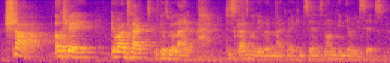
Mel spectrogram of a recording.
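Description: Her loud bass voice is expressive and quick, and a little hiss or hum runs under it. This young adult vlogger is telling a chatty, slangy storytime in a large living room, captured by a fixed camera across the room that adds roomy echo.

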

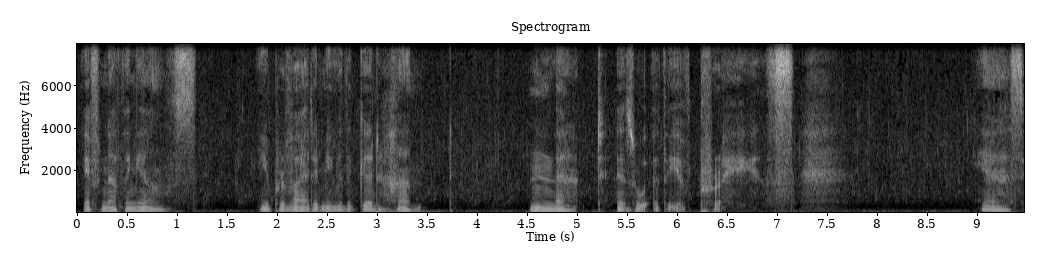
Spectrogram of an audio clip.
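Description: In an ASMR roleplay, a man plays a menacing, possessive male spider monster, his lowish voice breathy and often dropping to a whisper. He speaks slowly and formally, softly taunting, with a calmly menacing mood.

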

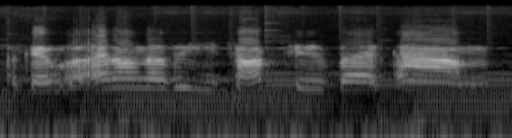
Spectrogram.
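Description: A woman's voice: lowish voice, steady tone, a little fast, bright, forceful tone. A woman working as a store employee, giving polite, puzzled customer service over a telephone line. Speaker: store employee answering phones. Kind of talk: customer service phone talk. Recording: phone line, faint music behind.

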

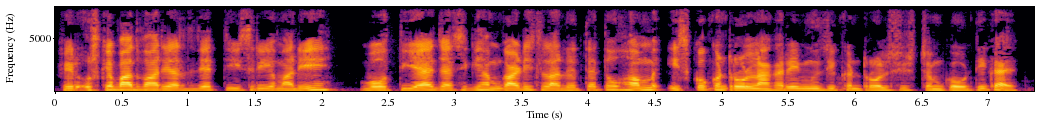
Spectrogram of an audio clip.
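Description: This car channel host is a young man with a voice on the high side. The recording is dry and was made on a phone inside a parked car. He rambles through driving tips in a casual how-to style, repeating himself and dropping "theek hai" over and over.

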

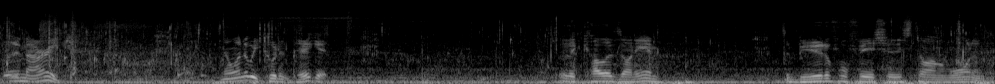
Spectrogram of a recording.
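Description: An Australian man shouts excited commentary into an action camera on a fishing boat at sea. He talks loudly and swears casually, with a mid-range voice. Wind, water and the engine roar clearly behind him. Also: medium pitch, a little slow, long pauses. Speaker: fishing vlogger. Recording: outdoor boat noise.

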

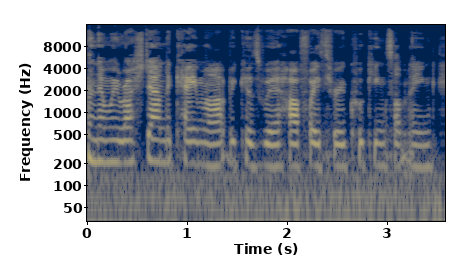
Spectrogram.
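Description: A woman, chatting casually to camera as a lifestyle vlogger, relaxed and friendly. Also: medium pitch, fairly quick, slight background noise, rough recording. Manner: chatty and relaxed, talks straight to viewers. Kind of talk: casual vlog chat to camera. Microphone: handheld camera at arm's length.

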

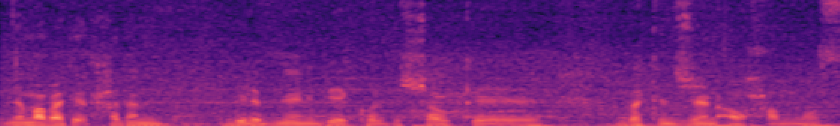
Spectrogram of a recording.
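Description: A man's voice: on the low side, racing, background noise. A man in his thirties with a Lebanese Arabic accent, judging dishes on a cooking competition in a TV studio. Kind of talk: casual critique. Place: bright indoor TV studio set.

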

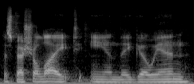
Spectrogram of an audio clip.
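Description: Speaking at normal speed with a completely flat delivery, a medium-pitched, slightly bright man's voice is heard over slight background noise. He is a farm bureau representative in his fifties, a guest in a small radio studio, earnestly explaining programs and often restarting his words, using a boom-arm studio microphone and headphones.

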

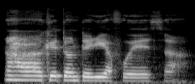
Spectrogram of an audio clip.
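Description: A man giving casual live commentary over his own gameplay, excitable and prone to high shouts when things go wrong. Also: unhurried.

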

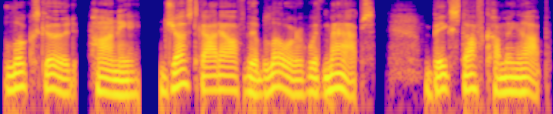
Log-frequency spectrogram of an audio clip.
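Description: A man reading the lines of a vain, self-absorbed male actor in a showy, smooth manner within an audiobook. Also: lowish voice, slow pace, no echo. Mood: smooth-talking.

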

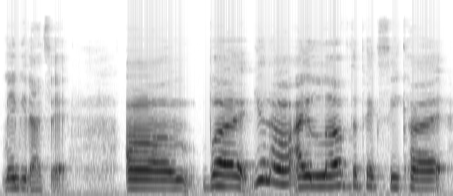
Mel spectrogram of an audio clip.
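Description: A beauty vlogger in her late thirties with a Southern US accent from Florida does her makeup in a small bedroom, chatting to viewers in a casual get-ready-with-me video. She rambles, laughs often, and calls her viewers "you guys," speaking slowly in a creaky, medium-pitched voice toward a camera set close in front of her.

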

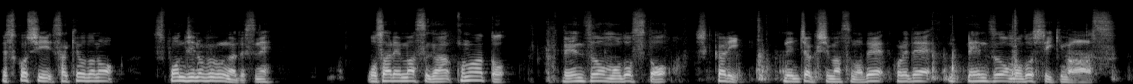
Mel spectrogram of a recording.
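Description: A man giving a polite, measured, step-by-step how-to narration on fitting car parts, marking each step with a short "hai". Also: a little high, a little mellow, slight background noise. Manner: polite, measured, repeats "hai" between steps. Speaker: product installation instructor.

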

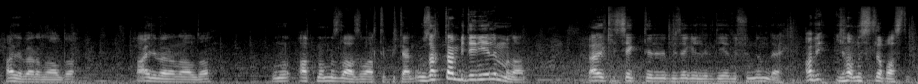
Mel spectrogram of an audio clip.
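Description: A young gaming YouTuber gives live commentary on his gameplay, slightly high-pitched and a bit quick. He's excitable, dropping from mutters into frustrated outbursts, with faint music in the background.

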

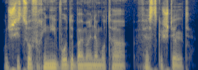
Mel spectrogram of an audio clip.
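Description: A man's voice: sits low, steady tone, normal speed, no echo, studio quality. A young adult man telling his own painful life story in an intense, blunt, emotional way. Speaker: storyteller sharing a personal story. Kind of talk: personal storytelling.

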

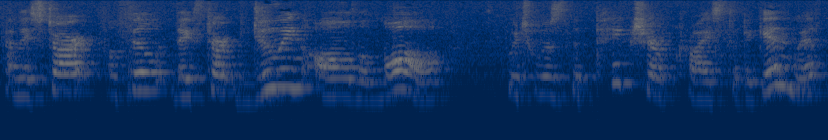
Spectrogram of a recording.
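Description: A woman leading a conversational Bible study with a small group, animated and acting out the voices she quotes. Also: fairly high pitch, a little slow. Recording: roomy, distant mic, faint background noise.

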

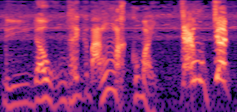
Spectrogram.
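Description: An actor playing an arrogant, abusive eldest son in a TV drama, with a Southern Vietnamese accent and a harsh, bullying manner. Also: male voice, on the high side, lively intonation, racing, noisy background, lightly acted. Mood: furious. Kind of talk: TV drama acting. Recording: music playing behind.

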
